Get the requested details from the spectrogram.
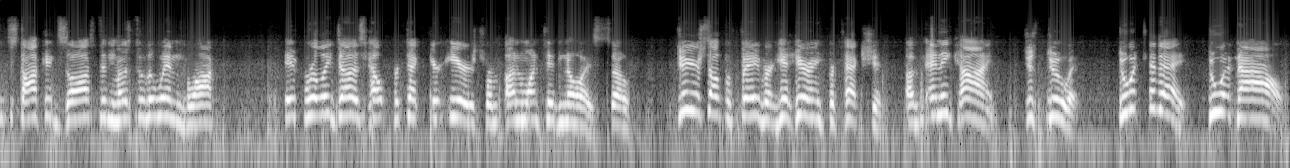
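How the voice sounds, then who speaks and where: A man talking loudly to camera while riding a motorcycle, raising his voice over the wind. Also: very high voice, moderate pace. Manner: loud, yelling over wind noise. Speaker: motorcycle vlogger. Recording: muffled sound with faint engine and wind noise.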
